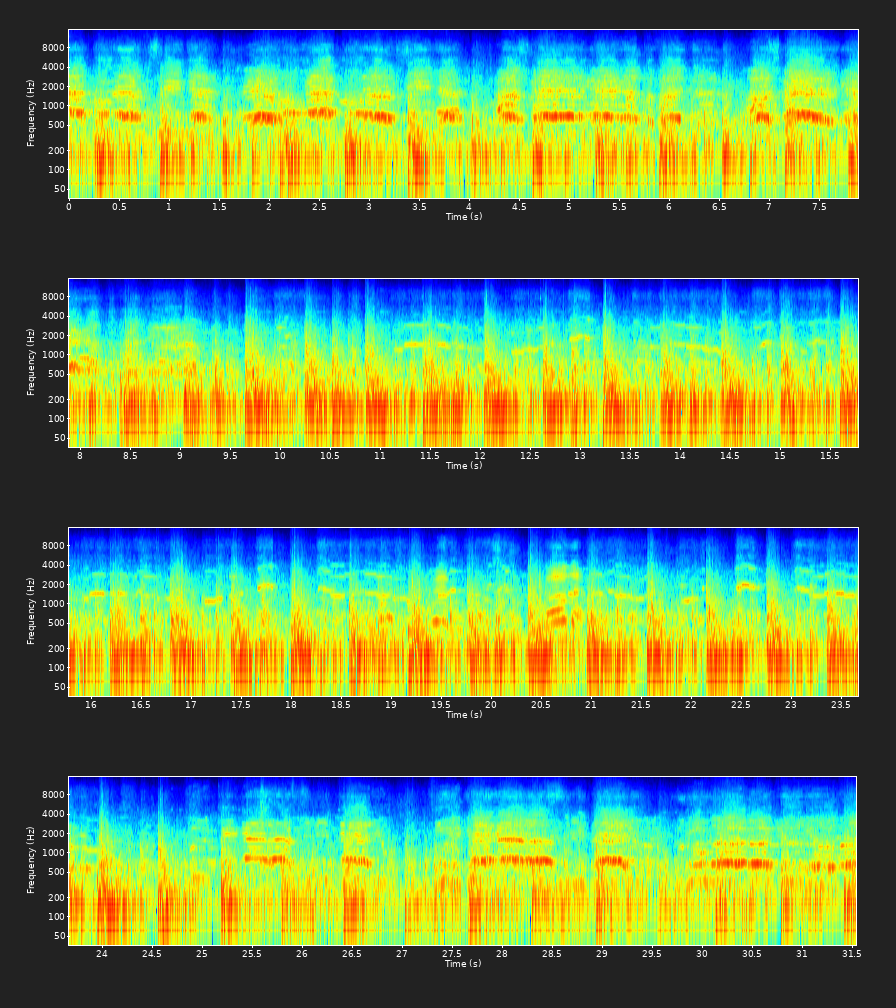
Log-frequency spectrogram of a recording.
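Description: Several large rope-tensioned bass drums (bombos) beating steadily and densely, with men singing in loud, chant-like voices over them at the start and again near the end. A small fife plays over the drumming in the middle stretch.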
